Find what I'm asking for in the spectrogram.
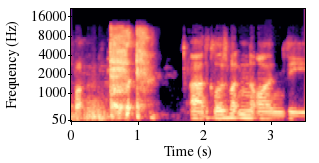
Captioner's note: coughs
